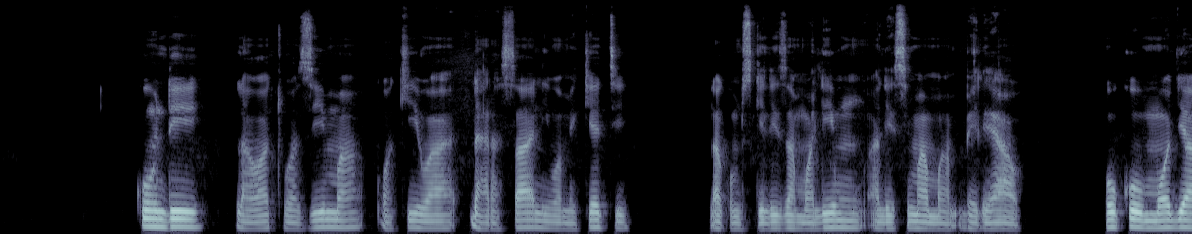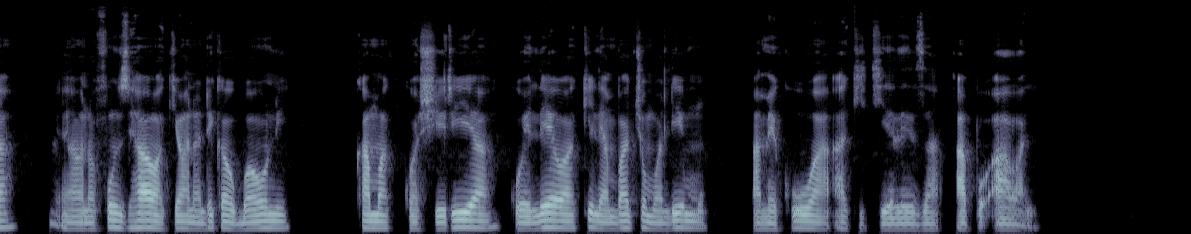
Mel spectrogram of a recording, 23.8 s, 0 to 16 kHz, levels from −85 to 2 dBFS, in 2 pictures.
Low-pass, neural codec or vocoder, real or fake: 14.4 kHz; none; real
